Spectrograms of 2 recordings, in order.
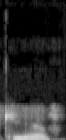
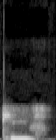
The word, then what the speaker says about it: Kiev: What I see is going to happen just quickly is within a week or two, and it is Kiev. It's not Kyiv. It's Kiev. Once they surround Kiev, they will give the President Zelensky the chance to get out.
